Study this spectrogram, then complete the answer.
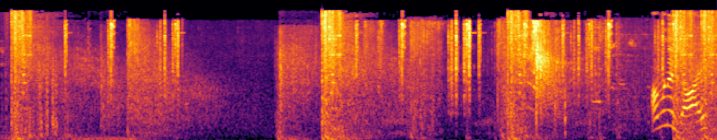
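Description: Gunfire from a video game erupts in loud, close bursts of sharp shots and booms, separated by quieter gaps, with a player talking over the action.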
